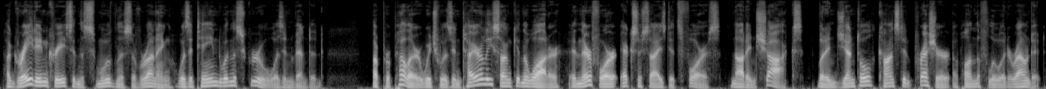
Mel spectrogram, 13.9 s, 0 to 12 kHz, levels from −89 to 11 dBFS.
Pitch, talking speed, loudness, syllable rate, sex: 105 Hz, 175 wpm, -19 LUFS, 5.4 syllables/s, male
